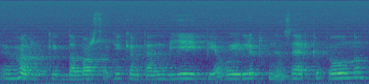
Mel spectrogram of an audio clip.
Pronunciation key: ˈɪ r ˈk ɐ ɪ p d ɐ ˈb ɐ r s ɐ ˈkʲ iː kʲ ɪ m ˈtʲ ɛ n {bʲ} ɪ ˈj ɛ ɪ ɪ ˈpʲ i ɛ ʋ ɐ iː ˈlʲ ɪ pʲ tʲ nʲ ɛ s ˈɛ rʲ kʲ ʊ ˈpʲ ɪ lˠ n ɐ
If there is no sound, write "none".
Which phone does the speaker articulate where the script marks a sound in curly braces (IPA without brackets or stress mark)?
bʲ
